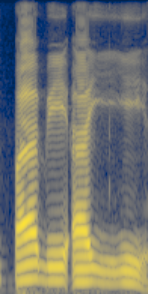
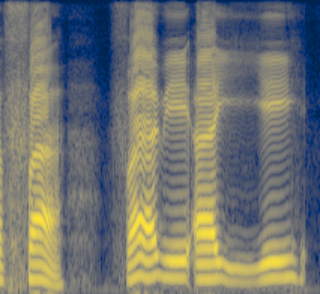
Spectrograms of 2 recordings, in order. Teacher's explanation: tapi Fa dialirkan nafasnya karena huruf Fa memiliki Salah satu sifat yaitu sifat hamus artinya mengalir Nya Nafas kita maka Fa faiayyi kemudian dilfal huruf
